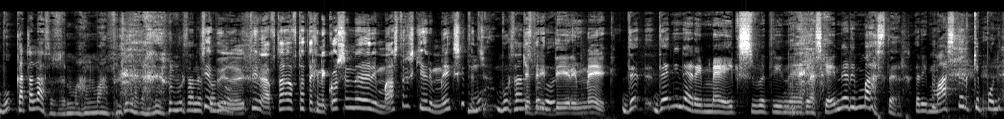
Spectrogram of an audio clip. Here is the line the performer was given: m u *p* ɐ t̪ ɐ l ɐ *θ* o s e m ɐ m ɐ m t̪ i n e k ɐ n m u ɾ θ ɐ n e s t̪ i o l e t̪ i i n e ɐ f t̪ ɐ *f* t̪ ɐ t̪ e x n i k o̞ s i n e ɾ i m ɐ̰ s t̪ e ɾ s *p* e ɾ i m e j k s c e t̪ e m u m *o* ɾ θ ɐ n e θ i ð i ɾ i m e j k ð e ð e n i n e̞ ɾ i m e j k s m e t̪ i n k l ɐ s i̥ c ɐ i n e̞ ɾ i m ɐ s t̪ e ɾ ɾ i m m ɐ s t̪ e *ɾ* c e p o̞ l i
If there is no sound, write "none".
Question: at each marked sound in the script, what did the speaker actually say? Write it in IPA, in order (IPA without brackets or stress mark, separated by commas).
k, θ, f, c, u, ɾ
